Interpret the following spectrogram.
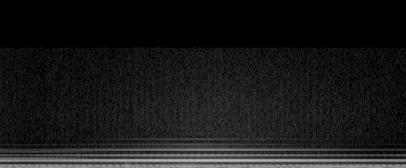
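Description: Korg Minilogue analogue polyphonic synthesizer playing held chords on its "The Howling" patch from the Lo-Fi Textures pack: a dark, drony pad with a steady high tone ringing above and a pulsing low end. The chord changes about two seconds in and again about four seconds in.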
